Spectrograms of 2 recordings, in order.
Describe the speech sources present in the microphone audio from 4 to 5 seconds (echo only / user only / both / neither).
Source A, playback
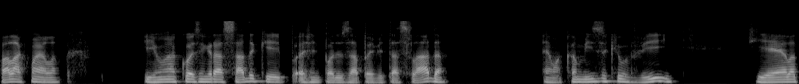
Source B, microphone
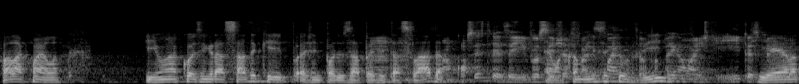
both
